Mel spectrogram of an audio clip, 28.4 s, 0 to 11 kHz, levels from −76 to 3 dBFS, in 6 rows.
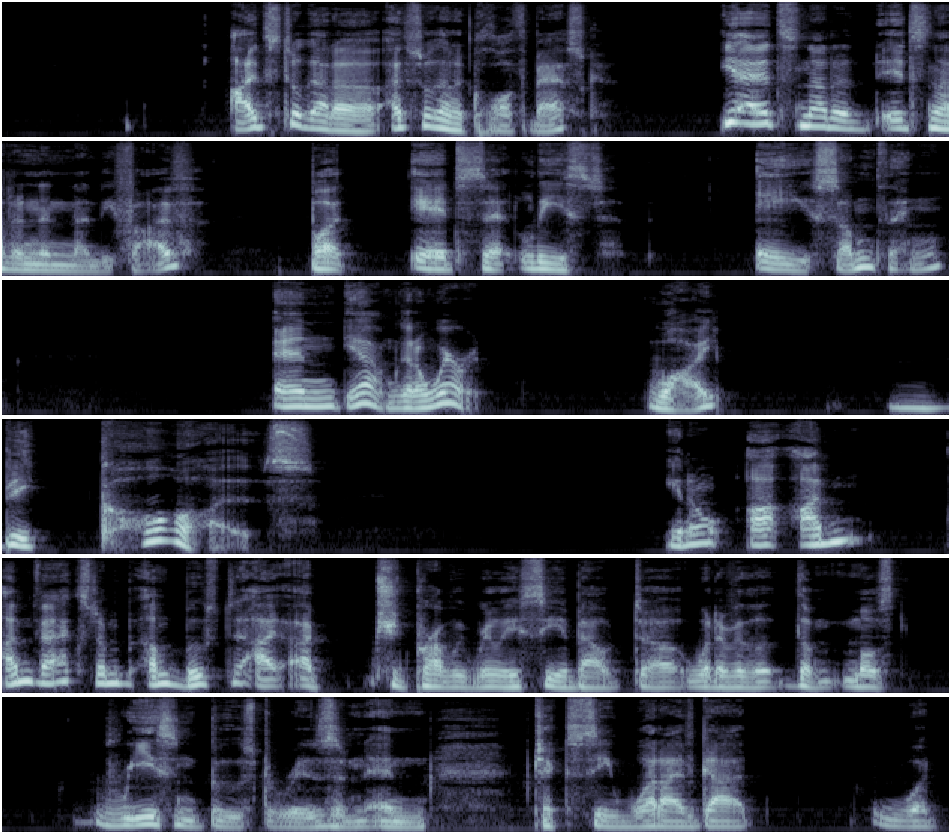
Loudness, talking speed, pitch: -20 LUFS, 135 wpm, 105 Hz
